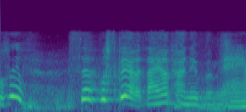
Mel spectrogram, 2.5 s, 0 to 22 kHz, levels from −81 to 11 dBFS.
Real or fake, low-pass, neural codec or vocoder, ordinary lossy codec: fake; none; codec, 16 kHz, 0.5 kbps, X-Codec, HuBERT features, trained on LibriSpeech; none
